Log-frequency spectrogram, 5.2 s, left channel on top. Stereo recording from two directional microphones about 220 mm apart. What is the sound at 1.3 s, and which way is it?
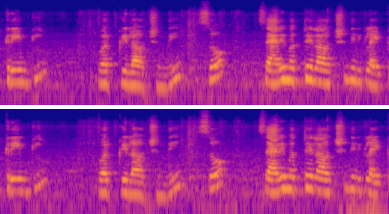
Speech, 30° right (ahead or behind).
